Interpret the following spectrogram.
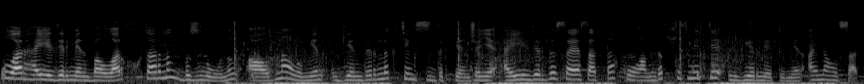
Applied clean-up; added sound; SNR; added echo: none; Splash, splatter; -2 dB; none.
